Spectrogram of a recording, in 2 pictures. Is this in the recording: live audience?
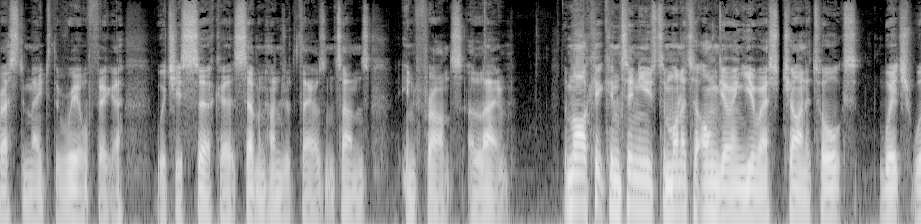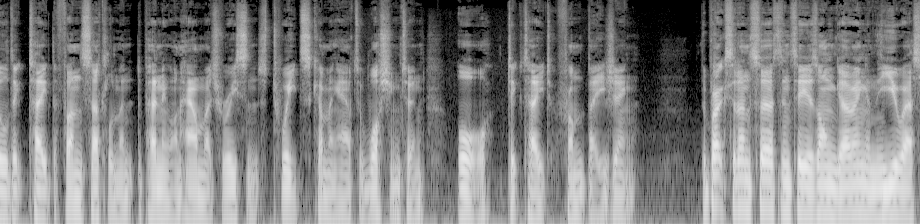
no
